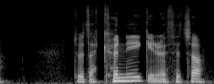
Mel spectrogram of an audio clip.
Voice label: "cynnig", welsh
